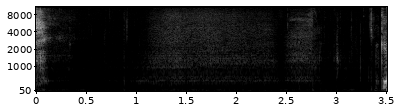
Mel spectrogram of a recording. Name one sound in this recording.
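A man exhales a soft breathy puff.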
